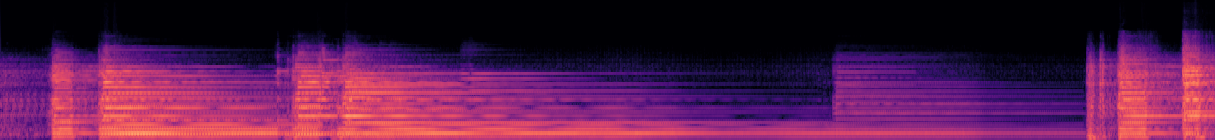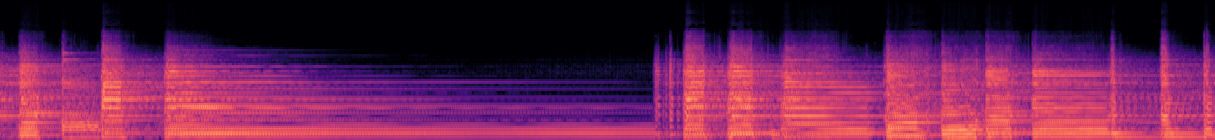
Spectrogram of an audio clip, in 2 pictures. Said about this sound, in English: that's what the pedal sounds like. The overdrive sounds like with reverb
